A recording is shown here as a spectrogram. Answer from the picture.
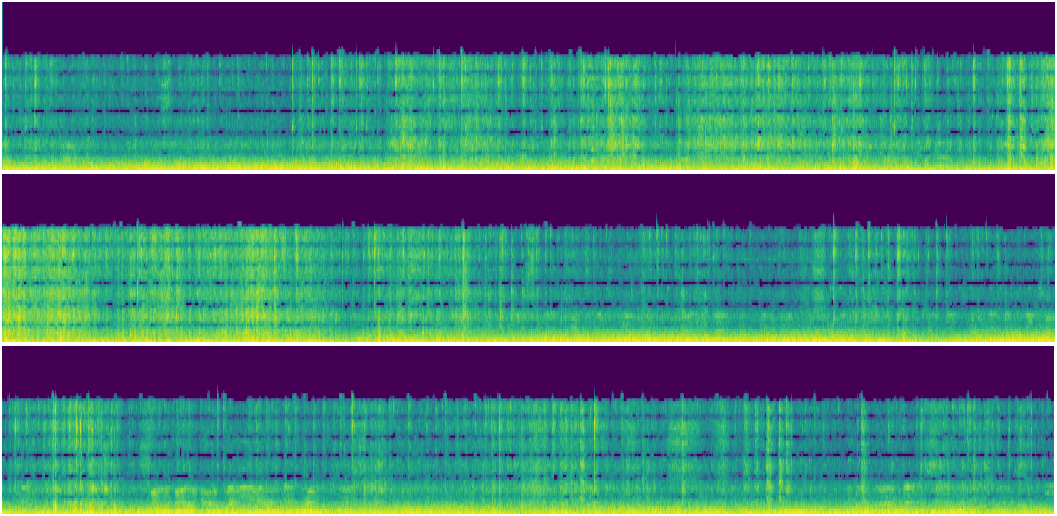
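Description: Cabin sound of a Prevost commuter coach on the move: a steady low engine drone and road noise, with light rattles and clicks from the body and fittings.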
